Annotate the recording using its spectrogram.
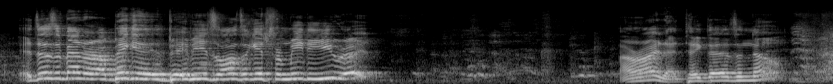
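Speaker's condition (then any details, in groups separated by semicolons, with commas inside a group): Cerebral palsy; from birth; sounds drunk, constant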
